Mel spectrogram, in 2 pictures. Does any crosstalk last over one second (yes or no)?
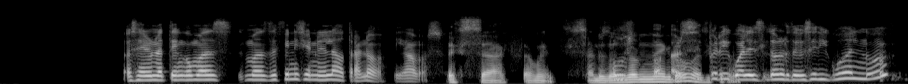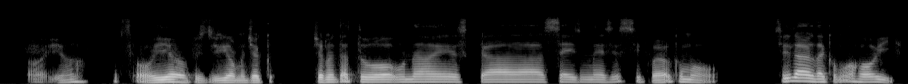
yes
